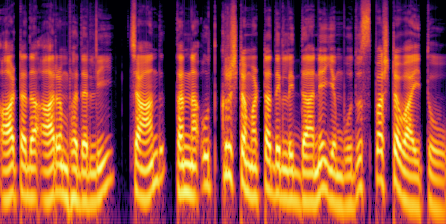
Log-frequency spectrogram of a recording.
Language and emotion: Kannada, neutral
